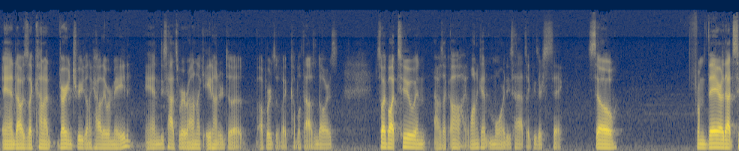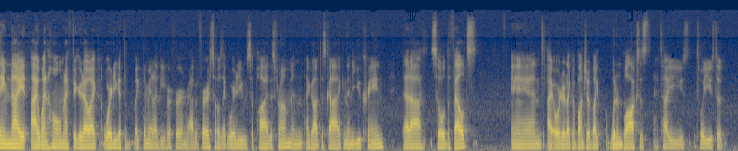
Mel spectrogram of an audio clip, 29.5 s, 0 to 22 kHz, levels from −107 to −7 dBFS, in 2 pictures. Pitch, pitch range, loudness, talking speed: 95 Hz, 95-100 Hz, -24 LUFS, 250 wpm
